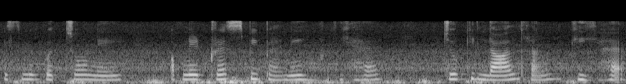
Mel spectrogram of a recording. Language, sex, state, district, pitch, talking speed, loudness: Hindi, female, Punjab, Fazilka, 205 Hz, 135 wpm, -19 LUFS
